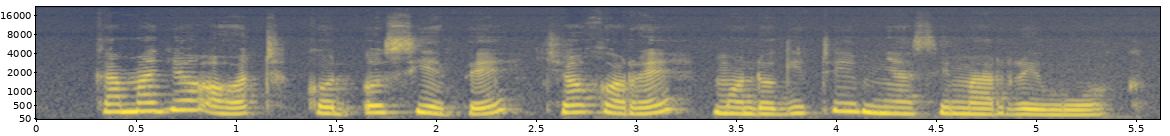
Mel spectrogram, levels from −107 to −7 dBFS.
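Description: From start to finish the gain rises and falls, pulled down on each loud sound, with a swing of roughly 5 dB. That room noise sits about 38 dB below the speech. Loud and quiet passages land closer together than they should, giving a squashed, flattened delivery. This is gain pumping, likely from input gain set far too high and a fast limiter or compressor clamping down on every loud sound.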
